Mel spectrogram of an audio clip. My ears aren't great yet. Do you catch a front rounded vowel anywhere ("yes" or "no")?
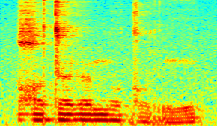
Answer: yes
